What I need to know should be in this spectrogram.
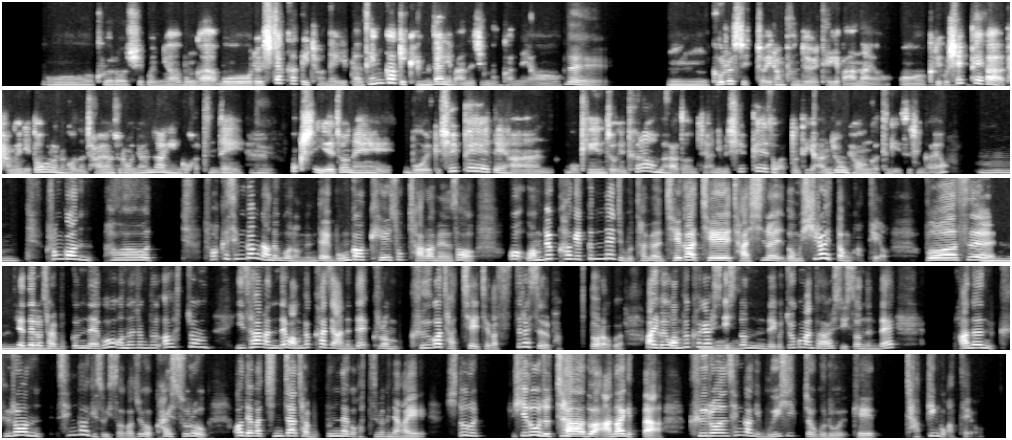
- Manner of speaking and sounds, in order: tapping; other background noise; unintelligible speech
- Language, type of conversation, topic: Korean, advice, 어떻게 하면 실패가 두렵지 않게 새로운 도전을 시도할 수 있을까요?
